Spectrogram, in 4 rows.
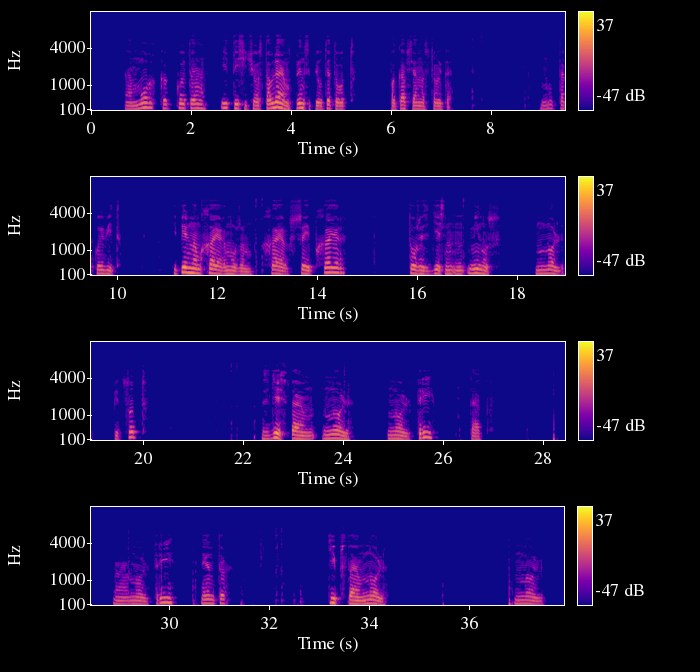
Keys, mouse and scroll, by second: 7.2 scroll up 2, 7.9 middle click, 9.0 scroll down 1, 10.9-12.6 scroll down 7, 12.6 click, 13.6-15.8 scroll down 2, 16.8 click, 21.6 click, 32.1 click.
